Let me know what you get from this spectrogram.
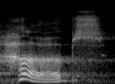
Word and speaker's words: herbs: And the bitter herbs, the bitter herbs, by the way, why don't you people pronounce the H? herbs? Herbs? That's horrible. that was silly, wasn't it, really?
